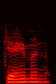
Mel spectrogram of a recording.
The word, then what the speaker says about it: Gaiman: Another thing that's interesting, like, you know, the modern fiction, like Neil Gaiman, am I pronouncing that correctly? – Gaiman.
